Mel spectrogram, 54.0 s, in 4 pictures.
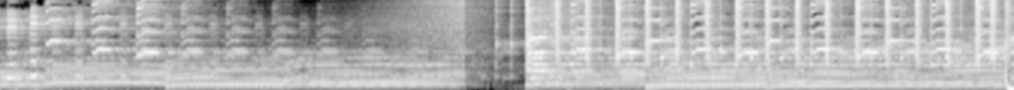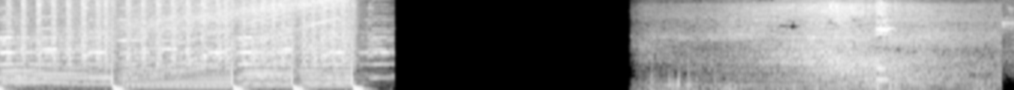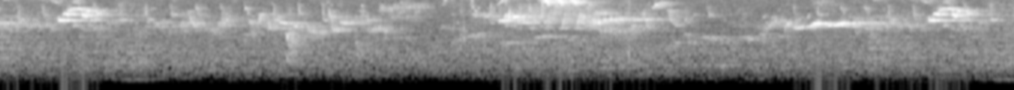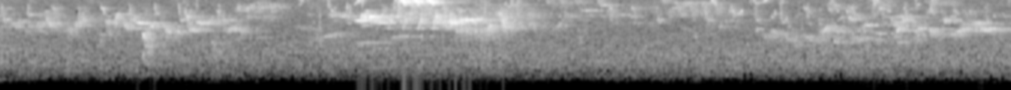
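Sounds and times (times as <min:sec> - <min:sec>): rushing noise: 0:22.0 - 0:26.9
songbird singing: 0:26.8 - 0:54.0.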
